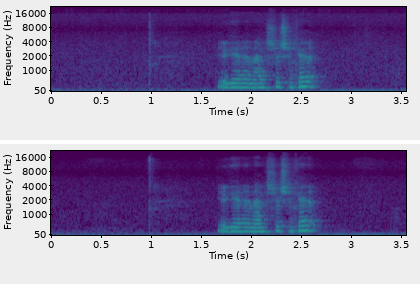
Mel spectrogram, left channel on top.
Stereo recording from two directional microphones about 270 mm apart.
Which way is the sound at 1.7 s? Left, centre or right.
Centre.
